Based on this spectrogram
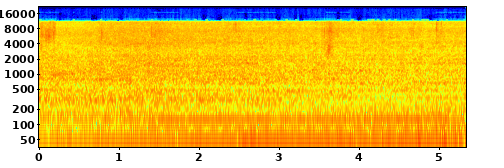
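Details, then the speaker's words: Coachmen 2890QB motorhome engine idling: steady deep idle with even low rumble, no weird noises, ticks or exhaust leak; sounds healthy. "And let's go ahead and listen to the engine. You can hear no weird noises or ticks or exhaust leak for that matter."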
